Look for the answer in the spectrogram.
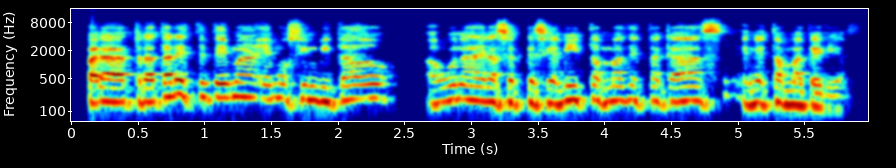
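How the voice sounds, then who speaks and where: A man hosting an interview, giving a formal, measured introduction and then asking questions. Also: fairly high pitch, darkish tone, breathy edge. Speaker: interview host. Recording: dull lo-fi sound.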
